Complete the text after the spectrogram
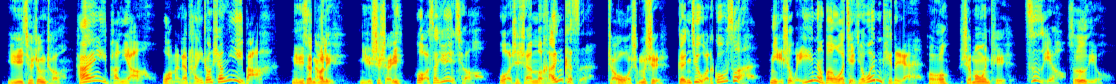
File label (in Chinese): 译制片角色配音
